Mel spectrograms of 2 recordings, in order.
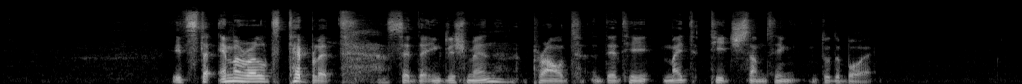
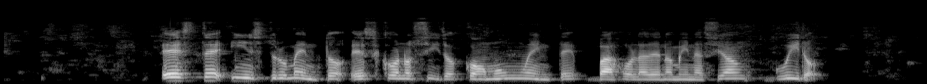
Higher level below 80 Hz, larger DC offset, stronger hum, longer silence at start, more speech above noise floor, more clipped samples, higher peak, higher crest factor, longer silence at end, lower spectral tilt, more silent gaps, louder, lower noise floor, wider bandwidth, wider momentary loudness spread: first, -54 dBFS vs -72 dBFS; neither; neither; first, 1.75 s vs 1.6 s; about the same, 41 dB vs 39 dB; neither; about the same, -2 dBFS vs 0 dBFS; first, 26 dB vs 20 dB; first, 1.5 s vs 1.05 s; second, -4 dB/octave vs -5.5 dB/octave; neither; second, -25 LUFS vs -19 LUFS; first, -67 dBFS vs -58 dBFS; first, 14 kHz vs 9 kHz; first, 15 LU vs 10 LU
